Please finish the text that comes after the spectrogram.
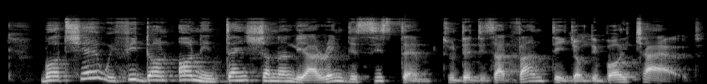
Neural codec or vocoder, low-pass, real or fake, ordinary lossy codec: none; 10.8 kHz; real; none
